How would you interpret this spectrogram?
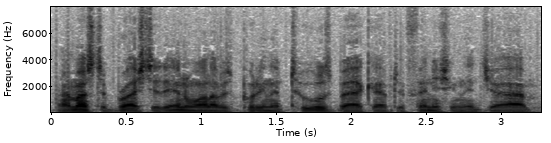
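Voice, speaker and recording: An actor playing a guilt-ridden, weary young man turned burglar, grave and halting, in 1940s radio drama style. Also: low voice, fairly even intonation, a bit bright, slight background noise. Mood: confessional, subdued.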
